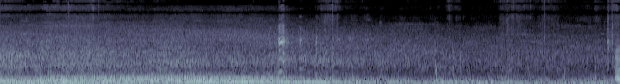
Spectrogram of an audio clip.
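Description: An engine running with a steady low hum that fades away about three to four seconds in.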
